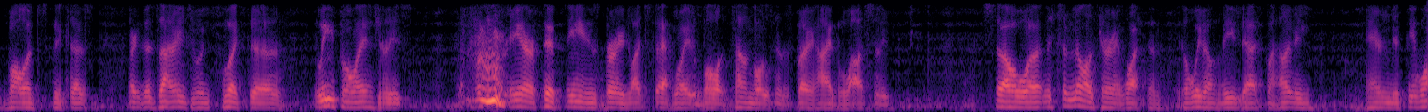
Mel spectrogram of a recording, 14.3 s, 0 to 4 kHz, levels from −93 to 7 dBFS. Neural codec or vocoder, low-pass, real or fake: codec, 24 kHz, 1.5 kbps, HILCodec; 3.6 kHz; fake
